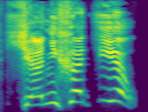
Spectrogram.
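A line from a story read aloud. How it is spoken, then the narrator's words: Shrill squeal. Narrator (Russian): взвизгнул Стэн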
